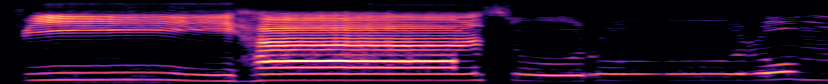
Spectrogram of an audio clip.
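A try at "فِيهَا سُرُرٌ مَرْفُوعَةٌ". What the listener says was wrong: Sururum, pendek. Sururum, nggak ada yang manjangin. Fiha sururum, sururum, sururum.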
